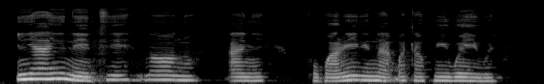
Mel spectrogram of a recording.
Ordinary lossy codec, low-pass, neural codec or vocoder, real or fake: none; 14.4 kHz; none; real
